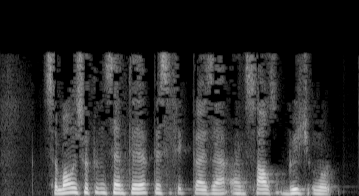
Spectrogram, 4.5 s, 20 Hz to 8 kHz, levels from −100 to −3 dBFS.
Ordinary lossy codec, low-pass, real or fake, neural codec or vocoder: MP3, 24 kbps; 7.2 kHz; fake; codec, 16 kHz, 0.5 kbps, X-Codec, HuBERT features, trained on balanced general audio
